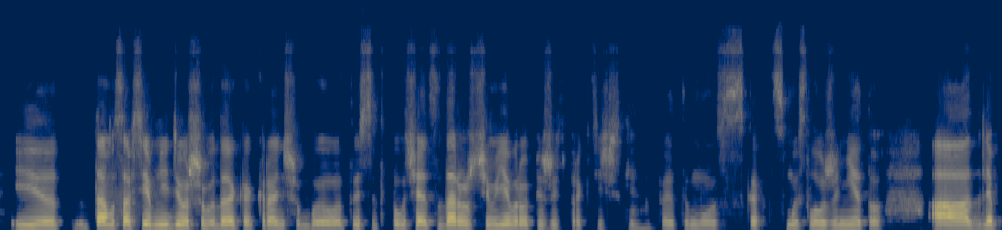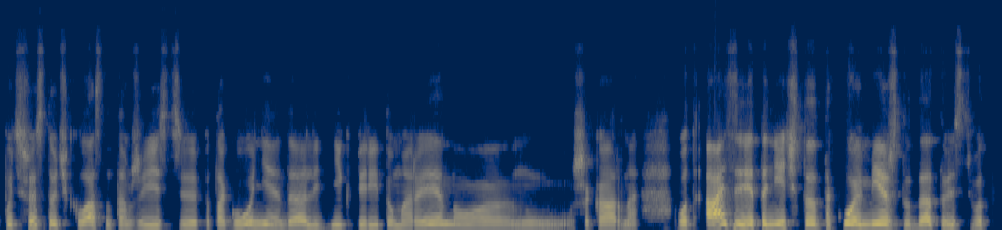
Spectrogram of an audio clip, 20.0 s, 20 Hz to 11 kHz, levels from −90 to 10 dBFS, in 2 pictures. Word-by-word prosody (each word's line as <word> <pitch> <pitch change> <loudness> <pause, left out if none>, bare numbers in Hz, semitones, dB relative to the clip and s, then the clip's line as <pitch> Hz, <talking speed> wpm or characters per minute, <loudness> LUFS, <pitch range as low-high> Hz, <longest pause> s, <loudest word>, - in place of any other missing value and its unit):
и 170 - 0 0.4
там 180 -1 +7
совсем 180 0 +2
не 180 +1 +2
дешево, 180 -1 0
да, 175 +1 +3
как 175 - -7
раньше 160 -1 -3
было. 80 +1 -3
То - - -15
есть, - - -10
это - - -20
получается 165 - -1
дороже, 180 -1 +4
чем 170 - -5
в - - -4
Европе 175 -3 -2
жить 155 0 -11
практически, 440 - -16 0.2
поэтому 160 0 -10
с 160 - -15
как-то - - -7
смысла 170 -2 -8
уже 160 0 -4
нету. 165 0 -5 0.5
А 160 - +6
для 165 +4 0
путешествий 185 - -3
очень 390 0 -7
классно. 170 - 0
Там 165 -1 -7
же 160 +2 -8
есть, 160 -1 -6
э, 160 0 -2
Патагония, 170 +4 -3
да, 170 +3 0
ледник 175 +1 -7
Перито-Морено. 170 0 -4
Ну 395 - -11
шикарно. - - -4 0.4
Вот - - 0
Азия- 410 -4 +8
это 425 0 +4
нечто 375 - +2
такое 205 -1 +4
между, 195 0 +4
да. 190 +2 +3
То 200 - -8
есть, - - -7
вот - - -6
175 Hz, 150 wpm, -26 LUFS, 160-190 Hz, 0.5 s, Азия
